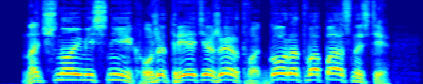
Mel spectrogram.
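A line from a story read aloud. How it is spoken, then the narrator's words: Newsboys shouting. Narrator (Russian): кричали разносчики газет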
